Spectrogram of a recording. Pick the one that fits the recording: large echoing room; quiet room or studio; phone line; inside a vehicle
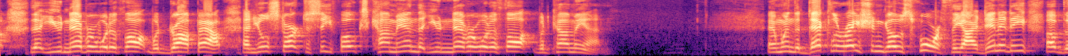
large echoing room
